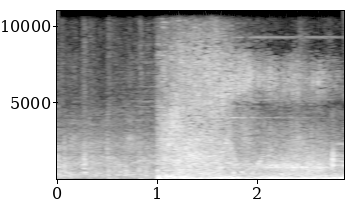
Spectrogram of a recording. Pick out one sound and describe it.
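A deep magical whoosh swells up and hums on.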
